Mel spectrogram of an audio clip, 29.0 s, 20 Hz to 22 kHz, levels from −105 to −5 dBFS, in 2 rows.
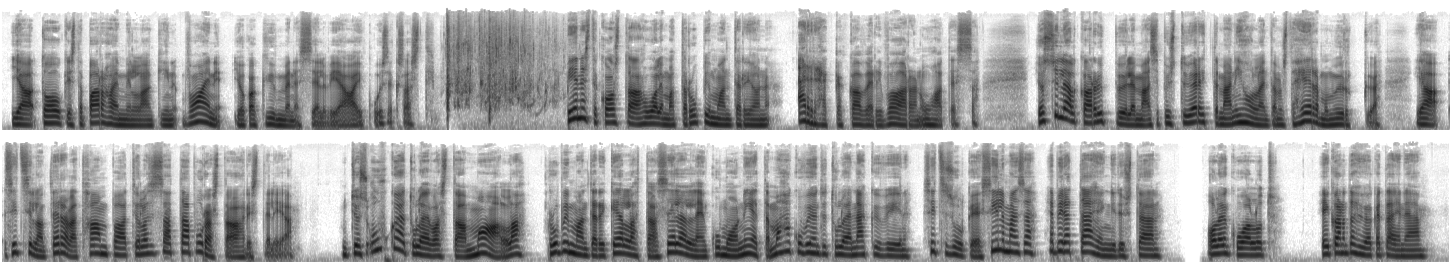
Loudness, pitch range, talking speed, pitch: -21 LUFS, 145-215 Hz, 140 wpm, 175 Hz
